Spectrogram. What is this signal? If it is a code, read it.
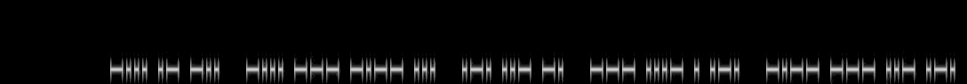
Morse code, heard as a keyed tone, about 30 wpm, 700 Hz. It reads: BAD BOYS RUN OVER YOUR
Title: Pangram Challenge v2 - 30wpm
